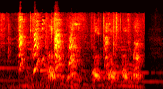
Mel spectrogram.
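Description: A dog found on an island of abandoned animals barks and whimpers in a quick run of about eight close, loud yelps and cries, then falls silent.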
